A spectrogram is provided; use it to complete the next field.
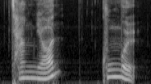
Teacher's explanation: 모두 비음 앞에서 응, 이응으로 발음됩니다. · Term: 비음화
